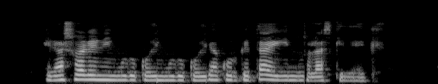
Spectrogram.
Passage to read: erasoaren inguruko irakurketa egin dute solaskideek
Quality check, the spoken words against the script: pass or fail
fail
